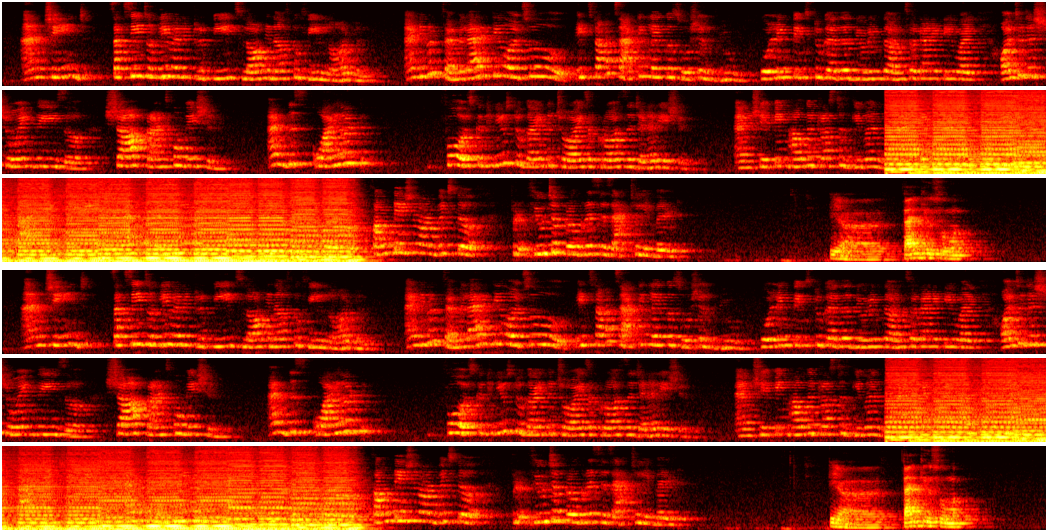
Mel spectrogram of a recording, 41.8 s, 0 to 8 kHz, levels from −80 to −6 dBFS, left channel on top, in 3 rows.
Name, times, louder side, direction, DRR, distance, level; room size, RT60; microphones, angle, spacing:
voice 1, 0.2-1.1 1.5-4.9 5.4-13.0 13.3-15.0 15.3-16.9 17.4-18.7 19.8-23.1 23.7-30.6 31.3-34.4 34.6-36.8, left 1 dB, 55° left, -6 dB, 1.0 m, -31 dB
sound 1, 25.7-32.6, equal, 75° left, 0.7 m, -16 dB
voice 2, 38.9-39.6 39.9-40.6, right 1 dB, 65° right, 1 dB, 0.5 m, -23 dB
2.9 x 2.1 x 2.3 m, 0.93 s
head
